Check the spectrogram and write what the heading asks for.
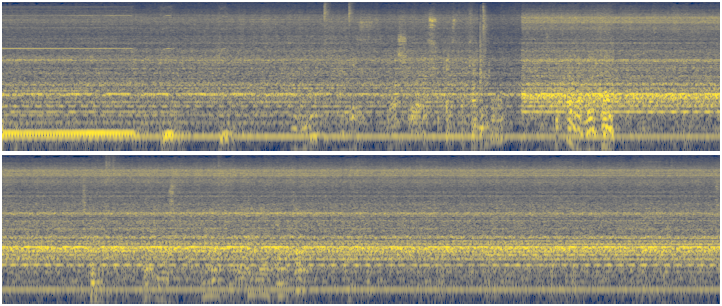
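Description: Small EMCO CNC lathe running with a steady whir from its turning spindle and drives. About eight seconds in the sound steps up louder, with a stronger hiss, and then holds steady.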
